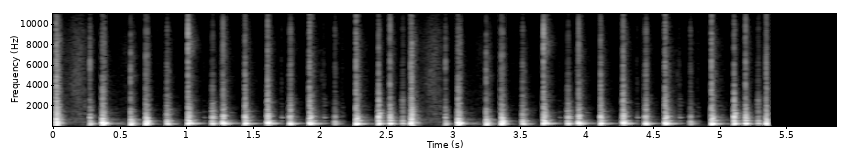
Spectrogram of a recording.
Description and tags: JV bongo loops for ya 3!
Closed micking, small condenser mics and transient modulator (a simple optical compressor he made) to obtain a 'congatronic' flair. Bongotronic for ya!
bongo, congatronics, loops, samples, tribal, Unorthodox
